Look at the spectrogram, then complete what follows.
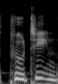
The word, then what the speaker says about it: poutine: throughout the world it's petite oh yes it's poutine on the ritz and um often mispronounced yes i know it's also close to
